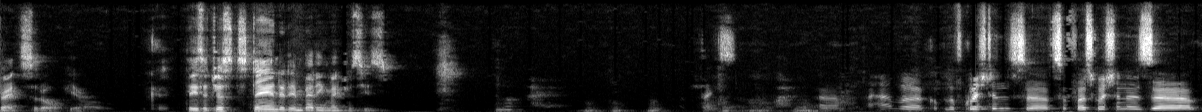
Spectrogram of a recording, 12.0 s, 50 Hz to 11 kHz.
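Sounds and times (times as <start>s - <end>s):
person talking on microphone: 5.8s - 12.0s.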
